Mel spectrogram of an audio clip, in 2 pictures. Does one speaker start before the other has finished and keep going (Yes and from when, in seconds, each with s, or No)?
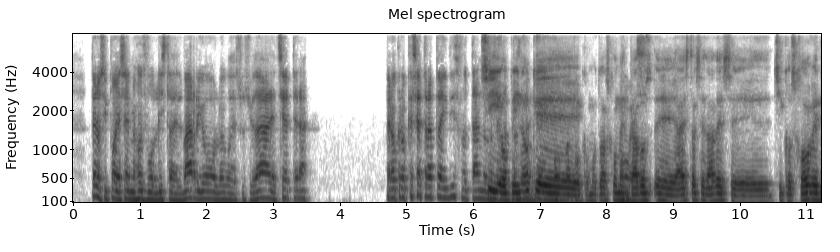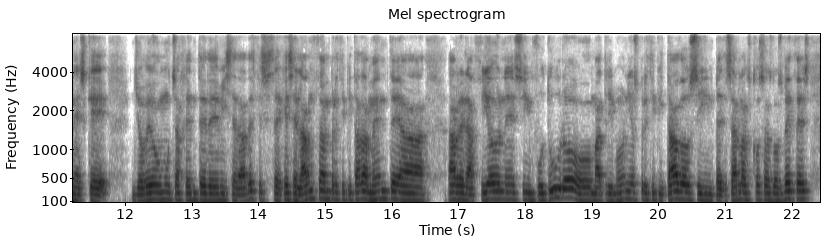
Yes, from 6.1 s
